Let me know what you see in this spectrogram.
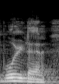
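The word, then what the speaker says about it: boulder: नहीं शोल्डर ठीक है इसे बाउल्डर नहीं बोल्डर ठीक है ना तो ओ के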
